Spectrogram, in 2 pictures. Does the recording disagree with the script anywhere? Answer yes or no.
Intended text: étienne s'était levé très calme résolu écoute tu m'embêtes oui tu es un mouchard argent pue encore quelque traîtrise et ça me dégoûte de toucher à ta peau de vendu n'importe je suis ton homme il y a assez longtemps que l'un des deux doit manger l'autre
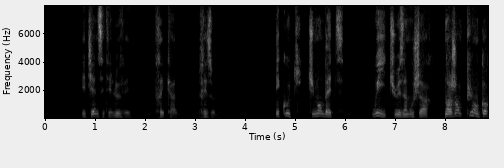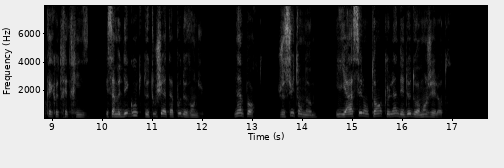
no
